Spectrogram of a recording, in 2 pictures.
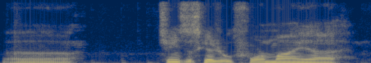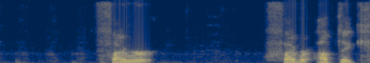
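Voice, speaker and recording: A man hosting a hobby livestream, talking slowly and haltingly as he works on a craft project. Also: medium pitch, no room sound. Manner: slow, halting, thinking aloud while working. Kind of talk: casual livestream commentary while crafting.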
